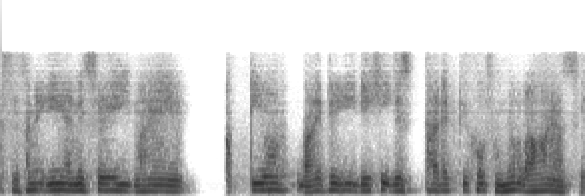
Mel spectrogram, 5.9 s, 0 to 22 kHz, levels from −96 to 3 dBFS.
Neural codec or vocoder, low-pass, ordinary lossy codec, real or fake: codec, 44.1 kHz, 0.9 kbps, DAC; 7.2 kHz; none; fake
